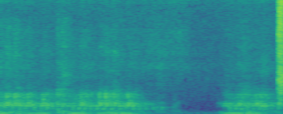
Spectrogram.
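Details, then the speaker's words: Low motor hum from a cheap airbrush compressor keeps droning, fades slowly after switch-off, then restarts; not stopping promptly as it should, owner suspects it is on the way out, possibly frosting up. "if I turn it on you can just hear it ticking over a little bit and it keeps going keeps going"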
